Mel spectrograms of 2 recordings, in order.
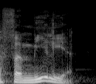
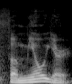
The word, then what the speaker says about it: familiar: 那么英式发音叫 familiar，美式发音有可能说成 familiar，那个 L 提前发，但一部分美国人说 familiar 都对， familiar 你要能听懂， Be familiar with 对什么很熟悉， content 指的是它的内容，直到你对它的内容比较熟悉了。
